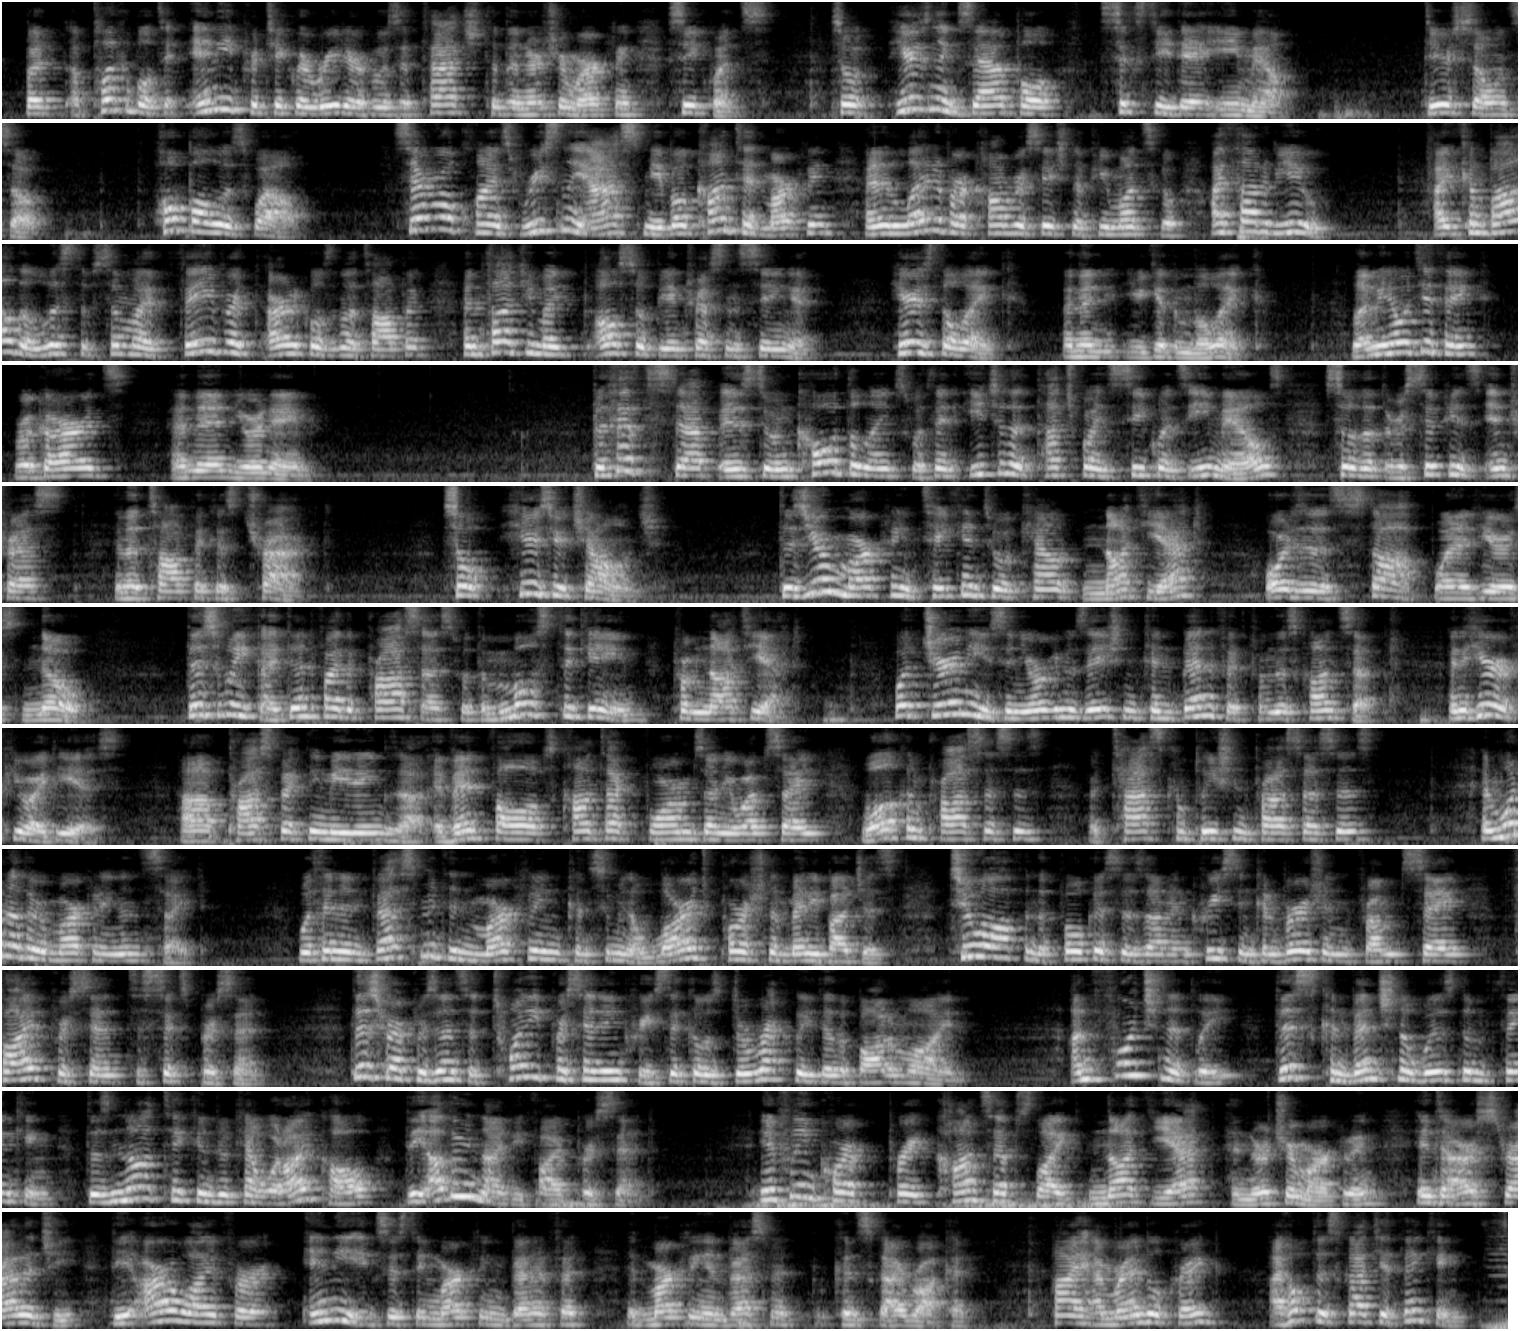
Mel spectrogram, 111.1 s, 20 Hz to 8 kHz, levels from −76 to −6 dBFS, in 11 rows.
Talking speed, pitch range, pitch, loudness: 150 wpm, 165-225 Hz, 195 Hz, -21 LUFS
